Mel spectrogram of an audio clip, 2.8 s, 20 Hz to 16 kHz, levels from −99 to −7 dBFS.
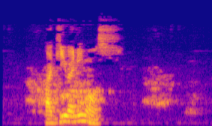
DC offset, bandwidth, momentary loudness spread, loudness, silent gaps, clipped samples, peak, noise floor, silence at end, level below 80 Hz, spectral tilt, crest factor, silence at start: under 0.1%; 7.8 kHz; 23 LU; -16 LUFS; none; under 0.1%; -2 dBFS; -50 dBFS; 0.55 s; -58 dBFS; -5 dB/octave; 18 dB; 0.35 s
